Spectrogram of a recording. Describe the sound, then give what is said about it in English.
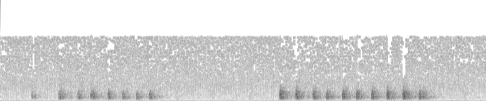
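Two bursts of rapid knocking on a wooden house door, about eight raps each with a short pause between, clear over a low steady hum, with no voices. “I knocked when I was up here before, but there wasn't anybody home.”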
